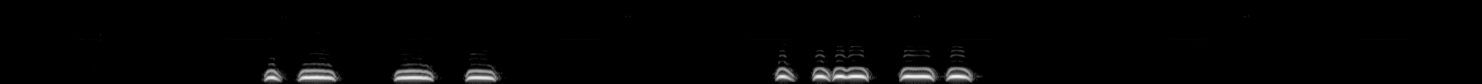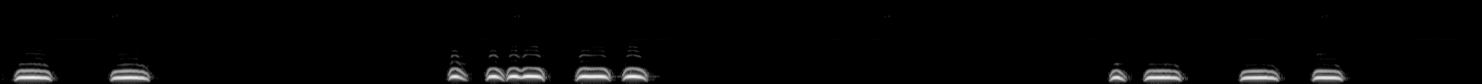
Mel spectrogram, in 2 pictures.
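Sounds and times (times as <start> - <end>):
great horned owl hooting in a big forest: 2.6 - 5.0, 7.7 - 9.8, 14.9 - 16.4, 19.3 - 21.4, 25.9 - 28.4.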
